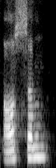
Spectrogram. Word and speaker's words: OSEMN: The other framework is they call it awesome. It's like a pronunciation, but it's OSEMN.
